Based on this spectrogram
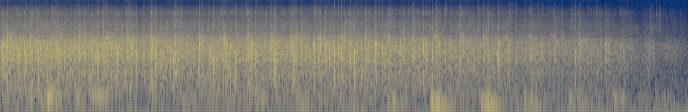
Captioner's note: applause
